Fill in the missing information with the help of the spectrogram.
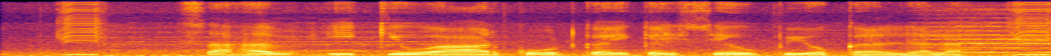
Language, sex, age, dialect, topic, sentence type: Bhojpuri, male, 18-24, Western, banking, question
